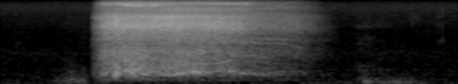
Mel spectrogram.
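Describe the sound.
One long, deep breath drawn in while seated on the grass in a garden, a loud airy rush that swells quickly, holds for about two seconds, then tapers off into quiet.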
